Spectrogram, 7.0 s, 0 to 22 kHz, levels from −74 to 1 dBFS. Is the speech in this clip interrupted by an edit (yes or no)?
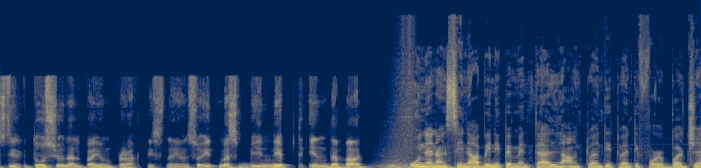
yes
